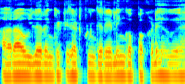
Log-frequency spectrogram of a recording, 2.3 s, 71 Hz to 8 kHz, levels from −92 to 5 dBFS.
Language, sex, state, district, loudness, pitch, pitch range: Hindi, male, Jharkhand, Palamu, -19 LUFS, 115 Hz, 110-115 Hz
